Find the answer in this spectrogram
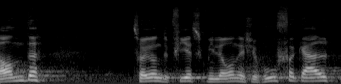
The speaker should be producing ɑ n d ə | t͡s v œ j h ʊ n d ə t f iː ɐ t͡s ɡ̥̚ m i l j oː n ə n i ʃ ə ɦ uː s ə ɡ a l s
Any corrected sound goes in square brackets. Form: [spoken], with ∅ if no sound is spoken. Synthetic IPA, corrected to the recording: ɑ n d ə | t͡s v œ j h ʊ n d ə t f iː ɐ t͡s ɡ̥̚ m i l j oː n ə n [ɪ] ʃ ə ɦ uː [f] ə ɡ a l [t]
